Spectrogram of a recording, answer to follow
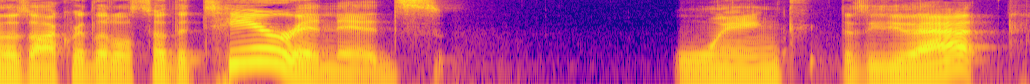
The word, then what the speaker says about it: Tyranids: when like the main faction you're fighting are tyranids there's no U it's like a y so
